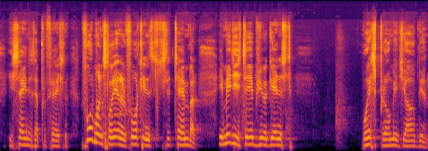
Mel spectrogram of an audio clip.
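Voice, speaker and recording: A high-pitched man's voice at a moderate pace, with ordinary pitch variation and long, frequent pauses. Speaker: former footballer. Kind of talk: tribute speech on stage. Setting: live event hall. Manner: blunt, wry.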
